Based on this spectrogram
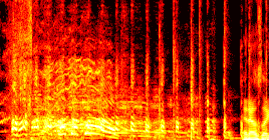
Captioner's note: Steph laughing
